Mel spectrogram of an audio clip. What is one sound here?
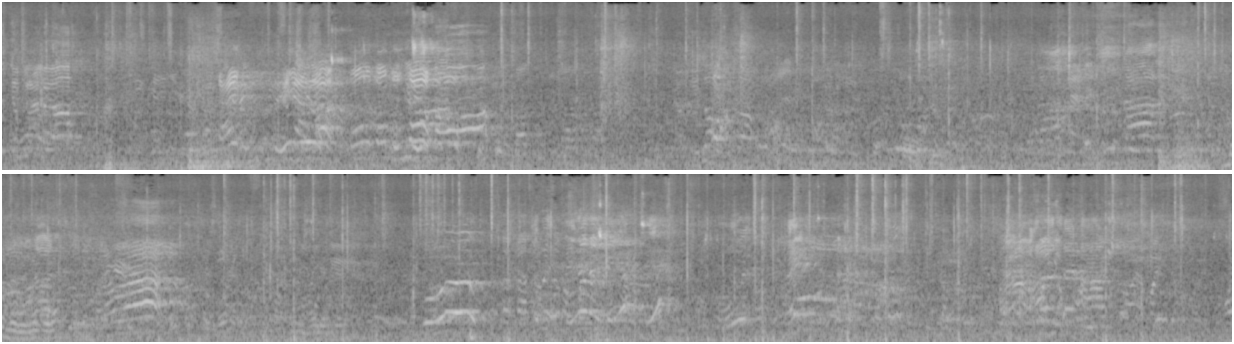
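Young men chat with one another close by, outdoors.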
